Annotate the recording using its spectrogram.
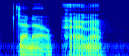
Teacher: That T and don't usually gone. And the vowel sounds in both words get shorter, less distinct.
